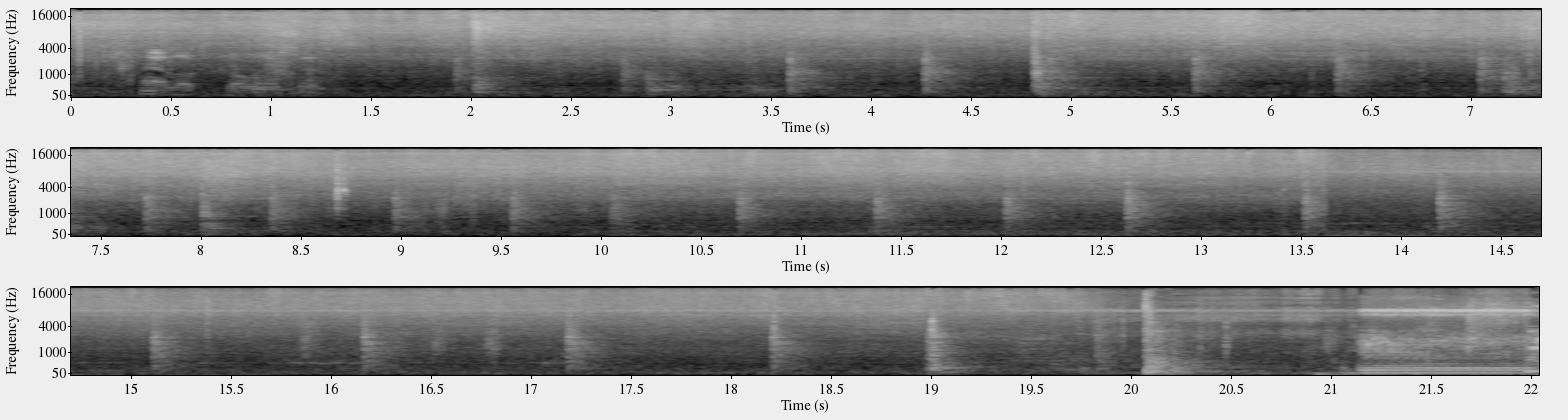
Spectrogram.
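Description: Steaks sizzle on a gas grill with a smoke pellet tube, a steady close hiss broken by regular sharp scraping and tapping strokes, with louder handling clatter at the end.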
